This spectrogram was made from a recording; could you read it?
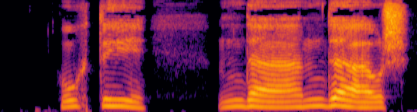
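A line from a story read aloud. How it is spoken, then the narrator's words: Hoarse mumbling. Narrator (Russian): сипло бормотал Сол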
